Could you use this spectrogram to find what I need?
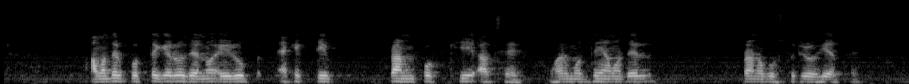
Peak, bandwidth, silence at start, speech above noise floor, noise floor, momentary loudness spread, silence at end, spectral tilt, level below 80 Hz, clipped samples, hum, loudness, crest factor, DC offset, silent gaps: -4 dBFS; 4.4 kHz; 0.9 s; 33 dB; -57 dBFS; 10 LU; 0.5 s; -9 dB/octave; -60 dBFS; under 0.1%; none; -25 LUFS; 22 dB; under 0.1%; none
